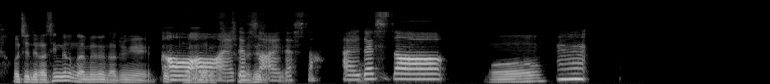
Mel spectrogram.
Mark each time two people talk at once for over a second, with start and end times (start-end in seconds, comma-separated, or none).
1.6-2.9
